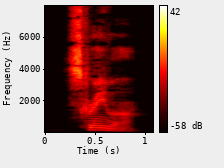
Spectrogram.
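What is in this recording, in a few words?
"screamer", Australian English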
